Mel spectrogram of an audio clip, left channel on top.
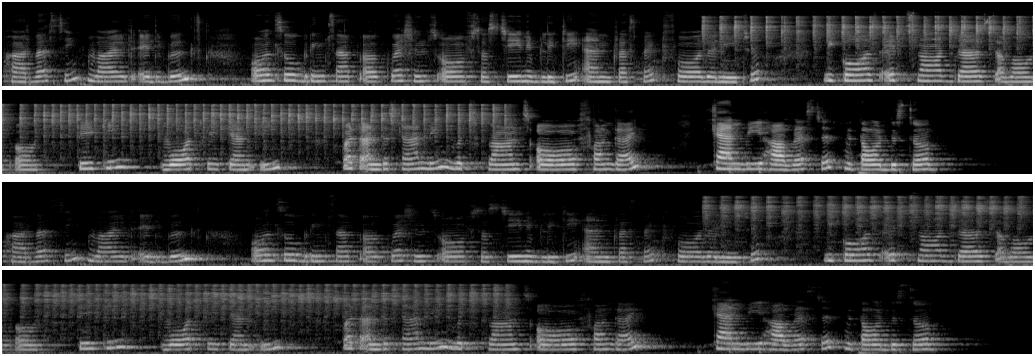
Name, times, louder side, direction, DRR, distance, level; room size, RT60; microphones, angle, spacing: voice 1, 0.0-10.7 11.1-13.1 13.7-16.8 17.4-19.7, left 4 dB, 50° left, 0.3 m, -25 dB
sound 1, 2.5-4.1 4.3-4.4 6.2-6.3 7.0-15.4, left 6 dB, 65° left, 1.9 m, -29 dB
6.6 x 4.8 x 5.5 m
head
